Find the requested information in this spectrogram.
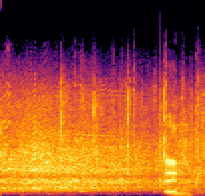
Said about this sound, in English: Okay, stop clapping.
